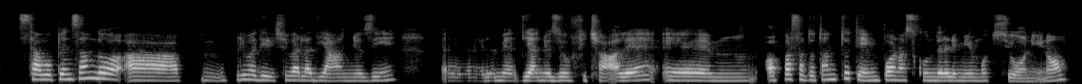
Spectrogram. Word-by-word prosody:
stavo 230 -2 +2
pensando 260 +3 +3
a, 185 -3 +3 0.2
mhmm, 180 -1 -14
prima 220 0 -4
di 200 -1 -2
ricever 195 +2 -2
la 185 -1 +2
diagnosi, 170 +3 -5 0.4
ehm, 160 -1 -12
la 170 - -7
mia 175 -1 -4
diagnosi 175 -1 0
ufficiale, 180 +3 +1
ehm, 175 -2 0
ho 195 - +3
passato 235 -4 0
tanto 230 +6 -2
tempo 190 -2 +1
a - - +5
nascondere 180 -2 +1
le 170 - 0
mie 170 0 -5
emozioni, 160 -4 -6
no? 190 +6 0
180 Hz, 140 wpm, -23 LUFS, 175-200 Hz, 0.4 s, a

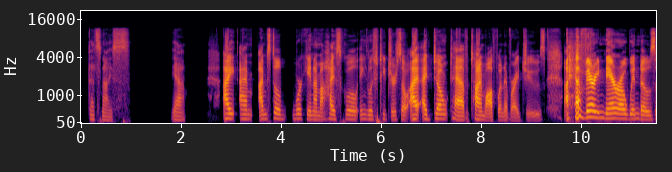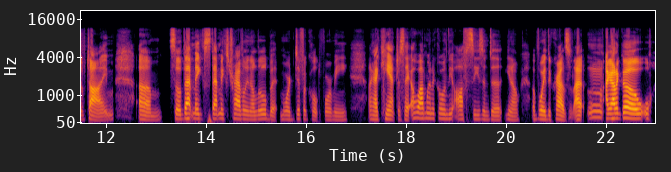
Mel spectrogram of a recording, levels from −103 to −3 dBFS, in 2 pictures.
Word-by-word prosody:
That's 150 -2 -12
nice, 125 -3 -12 0.8
yeah. - - -13 0.8
I 175 0 +3
I'm 160 -1 -5
I'm 160 +1 -2
still 165 -3 -5
working, 160 -2 -8
I'm 140 -1 -6
a 130 - -5
high 160 +4 -3
school 150 0 -9
English 155 -1 -11
teacher, 140 -3 -9
so, - - -5
I 160 0 +6
I 165 - +1
don't 165 -1 -3
have 135 -2 0
time 145 -3 +1
off 115 - -2
whenever - - -12
I - - -8
choose. 345 -3 -12 0.4
I - - +5
have - - +6
very 220 0 +8
narrow 175 -3 +5
windows 160 -4 -3
of 145 -2 -13
time. 70 - -1 0.5
Um, 130 -4 -5 0.2
so, 160 -2 -2
that 180 +2 +2
makes, 175 -2 -1
that 165 -1 -1
makes 170 -1 -6
traveling 160 -3 -4
a 140 - -7
little 155 +3 -10
bit 155 - -13
more 145 0 -13
difficult 145 -2 -14
for 135 -1 -14
me. 130 +1 -17 0.4
Like, 155 - -12
I 140 - +2
can't 150 +1 0
just 145 -1 -5
say, 145 - -4
"Oh, 195 - -7
I'm 180 0 0
gonna 180 -1 -12
go 170 0 -13
in 165 - -14
the 170 +1 -12
off-season 155 -2 -6
to, 135 -2 -11
you 150 0 -15
know, 125 -1 -12 0.3
avoid 150 -1 -5
the 140 - -9
crowds." 150 -7 0
I, 145 +2 +4
mm, 215 +2 -10
I 170 - +9
gotta 175 +1 +9
go 175 -2 +4
155 Hz, 180 wpm, -24 LUFS, 145-170 Hz, 0.8 s, I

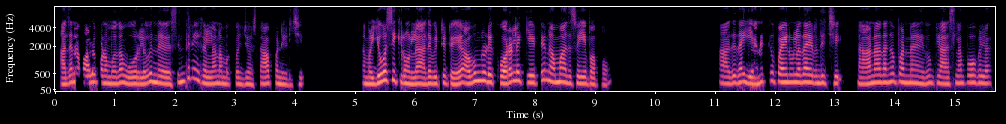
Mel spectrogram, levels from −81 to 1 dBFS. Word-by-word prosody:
அத 185 +3 -1
நான் 250 -1 -9
ஃபாலோ 225 +2 +1
பண்ணும்போது 205 -2 0
தான் 225 -3 0
ஓரளவு 195 +2 0
இந்த 225 -3 +2 0.2
சிந்தனைகள்லாம் 235 - -1
நமக்கு 185 -2 -5
கொஞ்சம் 185 -1 -4
ஸ்டாப் 200 +1 -3
பண்ணிடுச்சு. 180 -2 -5 1.0
நம்ம 195 -1 0
யோசிக்றோன்ல, 235 -8 +3
அத 200 - 0
விட்டுட்டு, 200 -2 -2 0.2
அவங்களுடைய 265 +1 +3
குரலக் 235 +5 +3
கேட்டு 220 +4 0
நம்ம 240 0 +4
அத 210 -2 -2
செய்யப் 200 -1 0
பாப்போம். 175 +2 -8 1.9
அதுதான் 220 +5 0
எனக்கு 240 +8 -3
பயனுள்ளதா 235 0 +4
இருந்துச்சு. 215 0 -3 0.4
நானாதாங்க 230 +6 +1
பண்ணேன். 220 -2 0
எதுவும் 210 +2 -5
கிளாஸ்லாம் 205 +1 -3
போகல. 215 -2 -1
215 Hz, 120 wpm, -23 LUFS, 195-235 Hz, 1.9 s, நம்ம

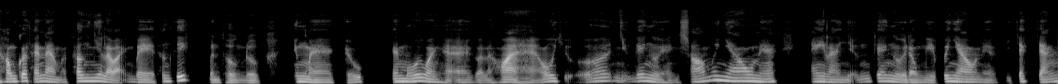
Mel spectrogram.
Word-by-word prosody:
hông 130 +1 +3
có 160 - +5
thể 130 -3 +2
nào 130 -4 +3
mà 105 - -6
thân 150 0 +3
như 155 -1 +3
là 125 - +5
bạn 125 - +1
bè 105 -2 +1
thân 140 +5 -4
thiết 190 +3 +5 0.2
bình 105 -1 -3
thường 95 -2 -3
được. 95 0 -3 0.4
Nhưng 130 -2 +4
mà, 105 -1 +1
kiểu, 105 +6 -4 0.3
cái 135 - +2
mối 135 +3 +4
quan 125 -6 +2
hệ, 105 0 -3
gọi 100 -2 -6
là, 105 - -7
hòa 110 +1 +6
hảo 95 +9 -1
giữa 160 +3 -4
những 140 -3 -10
cái 155 +2 0
người 125 -8 0
hàng 95 -2 -10
xóm 125 - -1
với 200 +1 +2
nhau 155 -4 +4
nè, 130 0 +1 0.4
hay 130 0 0
là 115 -2 -1
những 110 +5 -7
cái 145 0 -1
người 115 -6 +1
đồng 100 0 -1
nghiệp 95 -3 -5
với 140 +1 +2
nhau 120 -4 +3
nè 105 -2 -8 0.2
thì 95 - -18
chắc 135 +1 -2
chắn 120 +4 +1
125 Hz, 270 wpm, -25 LUFS, 105-140 Hz, 0.4 s, hòa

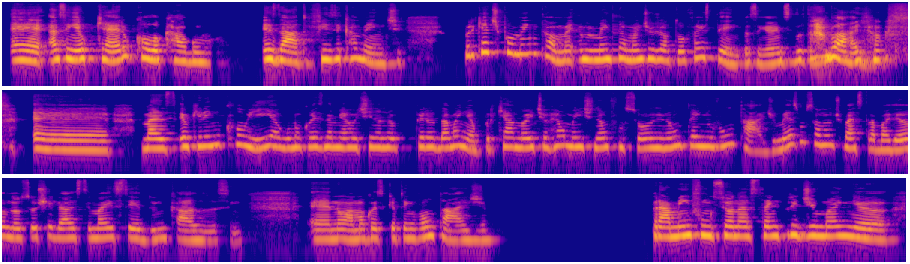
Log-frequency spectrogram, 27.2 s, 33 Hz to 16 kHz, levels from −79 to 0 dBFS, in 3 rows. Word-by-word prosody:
é 220 -3 +5
assim, 245 +1 +6
eu 250 +1 +5
quero 245 +3 +4
colocar 235 -5 +3
algo 200 -2 -1 0.5
exato, 225 -5 +6
fisicamente, 235 -7 0 0.6
porque 325 +5 +3
tipo 400 -1 -1
mentalme 305 - -1
mentalmente 245 +1 +3
eu 245 - +2
já 235 - -1
estou 215 -1 -3
faz 265 +5 -3
tempo 190 -9 -3
assim, 180 -2 -7
antes 195 +2 -2
do 220 +2 -2
trabalho, 230 -5 +6 0.6
eh, 200 -2 0 0.3
mas 225 0 +1
eu 250 +1 +1
queria 260 +1 -1
incluir 270 -3 -3
alguma 240 -1 -3
coisa 245 0 -4
na 250 - 0
minha 240 -1 -1
rotina 235 +1 -3
no 235 -1 -3 0.2
período 245 -1 -3
da 230 0 -2
manhã, 250 -5 -2
porque 225 +5 -11
à 250 - -1
noite 240 +1 -2
eu 240 - -4
realmente 255 -1 -2
não 235 +1 -3
funciono 240 -2 -6
e 235 -1 -1
não 255 +4 -3
tenho 265 -1 -1
vontade, 220 - -7
mesmo 290 - -6
se 335 - -11
eu 300 - -2
não 285 0 -4
tivesse 230 -4 -5
trabalhando 205 +1 -3
ou 200 - -2
se 200 - -8
eu 210 - -1
chegasse 200 -2 -4
mais 205 +1 -3
cedo 190 -4 -3
em 195 +2 -6
casa 170 -4 -5
assim, 160 -1 -19 0.6
eh, 180 -1 -3
não 185 +1 -2
é - - 0
uma 185 +1 -3
coisa 195 0 -5
que - - -6
eu 200 - -6
tenho 195 -1 -4
vontade. 170 -5 -3 1.6
Para 220 -1 +5
mim 225 +3 +5
funciona 230 -2 +2
sempre 230 +2 0
de 235 0 +1
manhã, 220 -6 +1
230 Hz, 170 wpm, -22 LUFS, 200-250 Hz, 1.6 s, assim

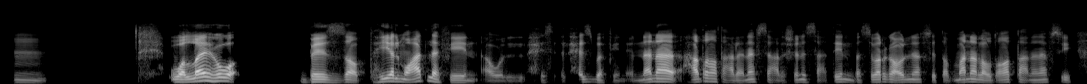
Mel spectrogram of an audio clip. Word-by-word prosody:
إمم. 95 -4 -17 1.2
والله 120 +9 +7
هو 160 +1 +3 0.6
بالضبط، 110 -3 0
هي 135 +7 +4
المعادلة 120 -6 +2
فين 100 -3 -5
أو 85 0 -11
الحس 80 -1 -18
الحِسْبة 115 0 -9
فين؟ 85 -2 -24
إن - - -12
أنا 135 +1 +4
هاضغط 140 -3 -1
على 95 -3 -9
نَفْسي - - -6
علشان - - -12
الساعتين، 120 -3 -11
بس - - -15
بارجع 115 +1 -2
أقول 110 - -2
لنَفْسي، 115 0 -9
طَب - - -14
ما 110 - -2
أنا 125 - -2
لو 110 -6 -2
ضغطت 115 +3 -6
على 105 -1 -9
نَفْسي 110 - -13
115 Hz, 160 wpm, -24 LUFS, 100-120 Hz, 1.2 s, والله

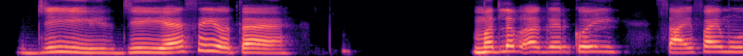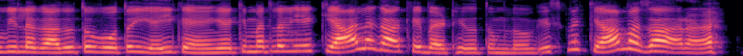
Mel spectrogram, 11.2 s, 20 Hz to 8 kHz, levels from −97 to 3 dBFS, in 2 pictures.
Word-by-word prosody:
जी, 225 +1 -1
जी। 230 +3 -3 0.3
ऐसे 265 +6 +1
ही 310 - +2
होता 235 -4 +4
है। 205 -1 -1 1.4
मतलब 265 +3 +5
अगर 260 0 -1
कोई 270 0 +2 0.4
साइ 230 0 +3
फाइ 265 +2 +2
मूवी 260 +1 -4
लगा 235 -3 0
दो, 255 +1 -2
तो 270 +1 -2
वो 250 -1 0
तो 275 +3 -4
यही 240 -1 -5
कहेंगे 225 -2 -4
कि 275 +5 -12
मतलब 275 +1 -3
ये 300 +1 -6
क्या 250 -4 +5
लगा 380 -9 +2
के 280 -2 -4
बैठे 230 -1 -5
हो 220 0 -6
तुम 220 -2 -11
लोग? 210 0 -11
इसमें 270 +11 -9
क्या 265 +2 +3
मज़ा 295 -5 +3
आ - - -3
रहा 225 0 -5
है। 255 0 -5
255 Hz, 190 wpm, -21 LUFS, 230-275 Hz, 1.4 s, मतलब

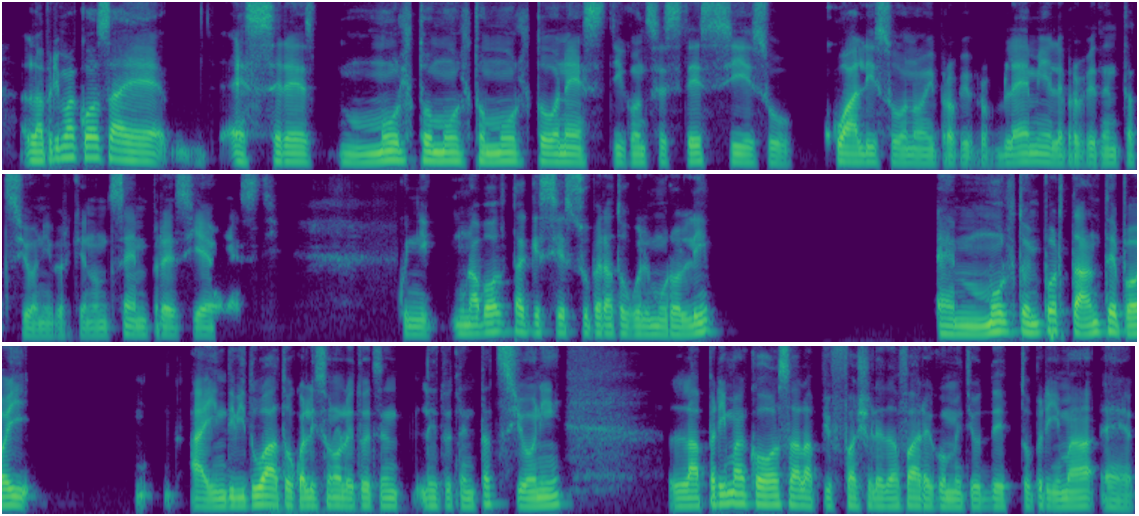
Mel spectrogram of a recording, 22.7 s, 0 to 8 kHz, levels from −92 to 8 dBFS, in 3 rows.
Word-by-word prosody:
La 115 0 +2
prima 140 +6 +1
cosa 145 -5 +4
è, 110 -2 +1
mhmm, - - -19 0.2
essere 105 -2 +2
s 90 - -9
molto, 110 +5 0
molto, 110 0 +1
molto 105 0 0
onesti 100 -1 +1
con 95 0 -3
se 95 +1 -3
stessi 105 -1 0
su 90 -3 -2 0.2
quali 100 -2 +2
sono 90 -1 -1
i 90 - -5
propri - - -6
problemi 100 +3 -3
e - - -2
le 90 - -2
proprie 90 0 -5
tentazioni, 85 -2 -4
perché 80 +2 -11
non 85 +1 -7
sempre 95 -1 -2
si 90 - -4
è 90 - 0
onesti. 85 - -9 0.8
Quindi, 95 -1 -5
una 105 0 0
volta 125 +1 +1
che 115 - -4
si 115 0 0
è - - -2
superato 105 -1 -1
quel 95 0 -2
muro 95 -1 0
lì 120 +8 0 1.5
è 100 -1 +1
molto 120 +7 +2
importante 120 +1 +3
poi, 105 0 +3 0.7
mhmm, - - -12 0.3
hai 95 -1 +2
individuato 105 +3 +4
quali 100 0 +2
sono 105 +2 +1
le 95 -2 0
tue 100 - -1
zen 100 -1 -3
le 100 - -4
tue 100 - -6
tentazioni, 105 +1 +1 0.7
la 100 +1 +2
prima 125 +2 +3
cosa 115 -2 +4
la 100 -2 +2
più 100 - -7
facile 95 0 -2
da 95 0 0
fare, 95 -2 +1
come 95 0 -1
ti 90 - -5
ho 90 - -1
detto 90 0 -5
prima, 95 -1 0
è 85 -3 -5
100 Hz, 180 wpm, -23 LUFS, 95-110 Hz, 1.5 s, cosa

